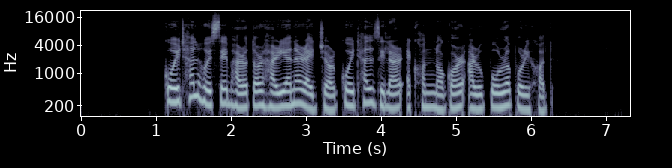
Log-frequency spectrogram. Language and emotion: Assamese, neutral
